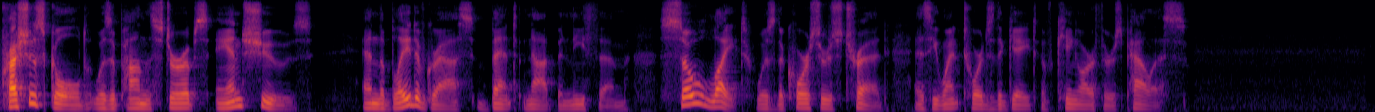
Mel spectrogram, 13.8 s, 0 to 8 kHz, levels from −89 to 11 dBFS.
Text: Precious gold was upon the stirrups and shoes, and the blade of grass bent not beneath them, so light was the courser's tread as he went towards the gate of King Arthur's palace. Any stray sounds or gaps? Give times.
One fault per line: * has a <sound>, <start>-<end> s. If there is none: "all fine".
all fine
